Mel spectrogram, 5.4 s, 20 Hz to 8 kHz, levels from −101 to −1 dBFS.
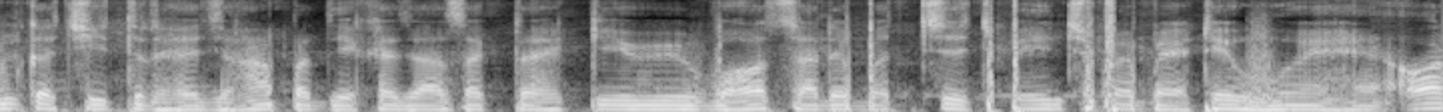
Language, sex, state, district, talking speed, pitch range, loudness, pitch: Hindi, male, Bihar, Kishanganj, 245 wpm, 105-120 Hz, -16 LUFS, 110 Hz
